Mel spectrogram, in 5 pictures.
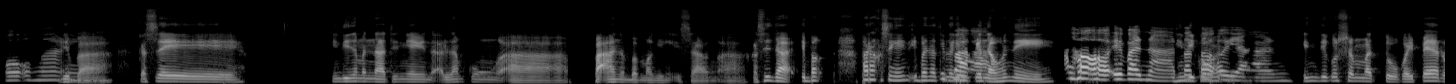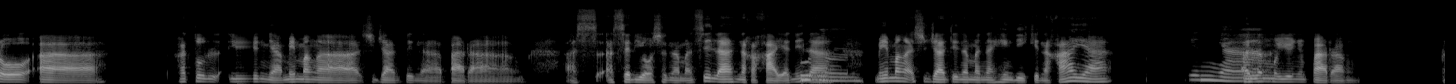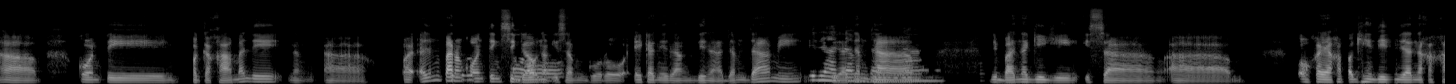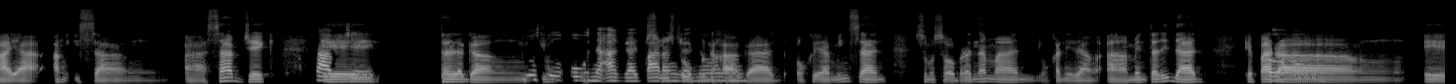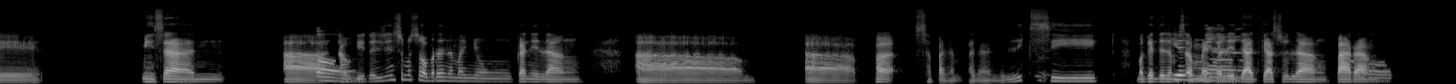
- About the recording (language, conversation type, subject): Filipino, unstructured, Ano ang palagay mo sa sobrang bigat o sobrang gaan ng pasanin sa mga mag-aaral?
- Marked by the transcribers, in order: laughing while speaking: "oo"; other background noise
